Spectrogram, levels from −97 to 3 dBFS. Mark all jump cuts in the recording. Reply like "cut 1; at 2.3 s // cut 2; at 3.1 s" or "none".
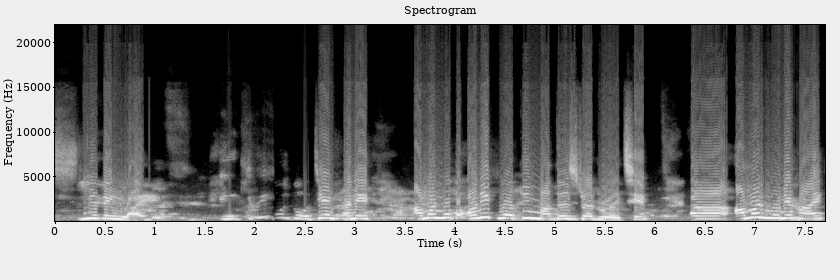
cut 1; at 2.1 s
